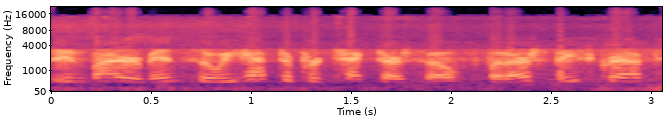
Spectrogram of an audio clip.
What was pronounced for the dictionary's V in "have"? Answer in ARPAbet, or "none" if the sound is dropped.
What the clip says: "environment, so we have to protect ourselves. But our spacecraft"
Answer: F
